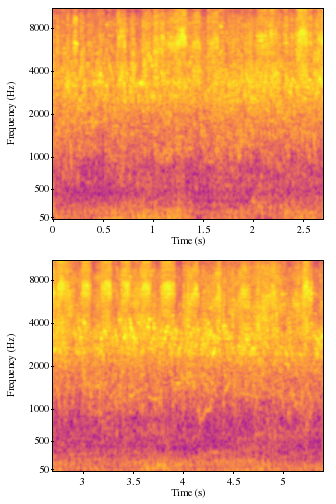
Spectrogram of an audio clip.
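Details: Budgerigar colony in an aviary: constant shrill chatter from many birds, with bright ticking clicks repeated in quick bursts near the middle and end over a soft low background hum.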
